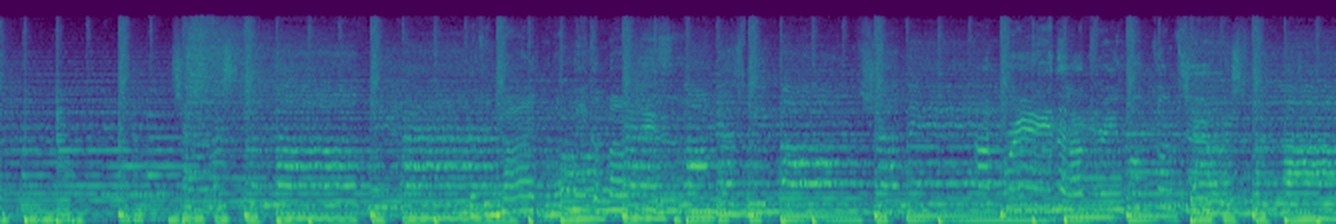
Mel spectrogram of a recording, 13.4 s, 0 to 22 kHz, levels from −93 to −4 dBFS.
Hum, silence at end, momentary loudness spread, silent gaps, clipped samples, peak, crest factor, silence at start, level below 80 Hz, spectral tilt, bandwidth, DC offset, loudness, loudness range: none; 0 s; 5 LU; none; under 0.1%; -14 dBFS; 16 dB; 0 s; -38 dBFS; -6 dB/octave; 16 kHz; under 0.1%; -30 LUFS; 3 LU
